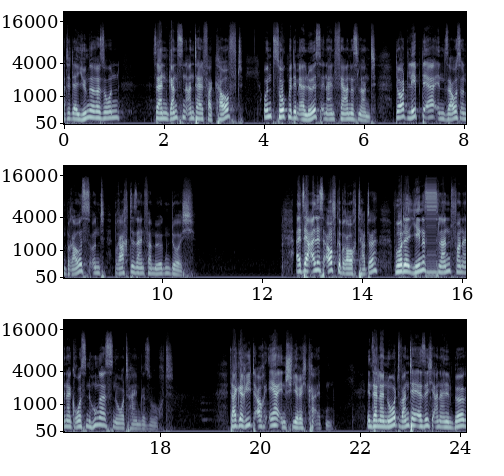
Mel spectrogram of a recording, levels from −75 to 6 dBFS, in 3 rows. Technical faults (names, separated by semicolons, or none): system hang loop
